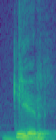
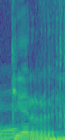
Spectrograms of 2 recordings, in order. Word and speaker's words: гэр: And of course it is pronounced as Gir. So I'm trying to roll the R now. Gir. I like the R rolling. Gir.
